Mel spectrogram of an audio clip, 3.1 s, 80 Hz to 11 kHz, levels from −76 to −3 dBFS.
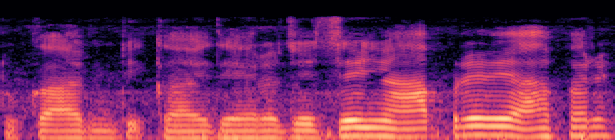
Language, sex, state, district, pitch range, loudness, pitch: Hindi, male, Chandigarh, Chandigarh, 120-150 Hz, -15 LUFS, 135 Hz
